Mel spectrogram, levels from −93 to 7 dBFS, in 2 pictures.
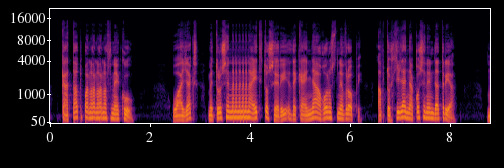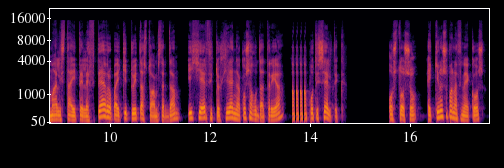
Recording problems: audio stuttering; at 0.5 s, at 3.5 s and at 14 s

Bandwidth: 15 kHz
